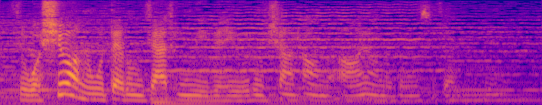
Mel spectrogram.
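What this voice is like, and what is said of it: Mandarin with slight Henan-Hebei accent. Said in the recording (Chinese): “略带着一些河南、河北地区的口音的普通话”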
